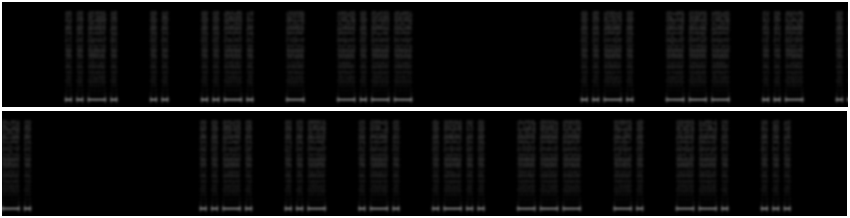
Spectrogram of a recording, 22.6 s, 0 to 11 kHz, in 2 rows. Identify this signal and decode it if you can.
Morse code, heard as a keyed tone, about 16 wpm, spaced as for 11 wpm, 800 Hz. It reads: FIFTY FOUR FURLONGS
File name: F Runs / F Runs mp3s / F Runs @10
